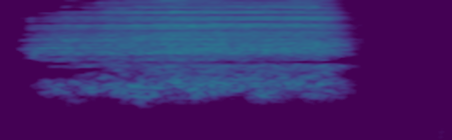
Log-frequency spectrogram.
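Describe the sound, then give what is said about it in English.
A slow, deep breath drawn in an intimate, calming moment: one long, steady breathy hiss lasting over a second and a half, rising quickly, holding even, then stopping, with no talk over it. “Just try to breathe in with me.”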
